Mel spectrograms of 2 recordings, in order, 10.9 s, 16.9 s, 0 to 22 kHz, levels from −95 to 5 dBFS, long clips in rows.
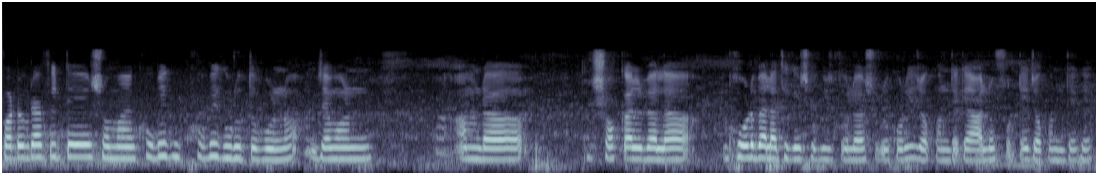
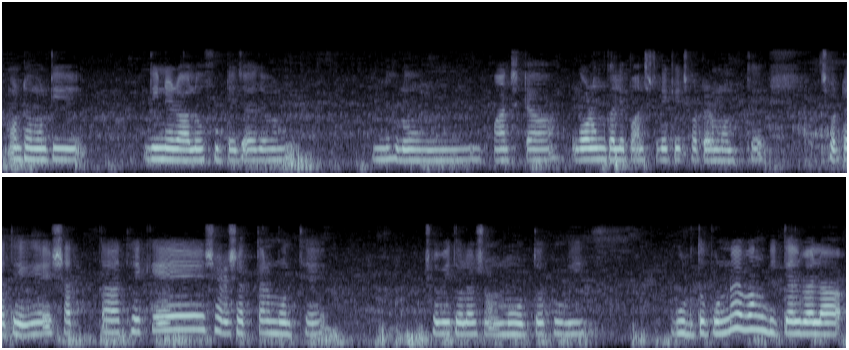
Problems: constant background noise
